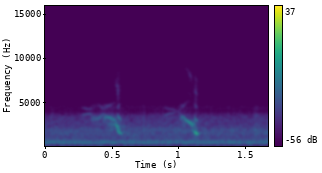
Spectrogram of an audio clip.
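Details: At an Estonian lesser spotted eagle nest, 19 July 2012, mid-morning: two short, high, down-slurred yelps half a second apart, standing out from a constant broadband rushing noise.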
